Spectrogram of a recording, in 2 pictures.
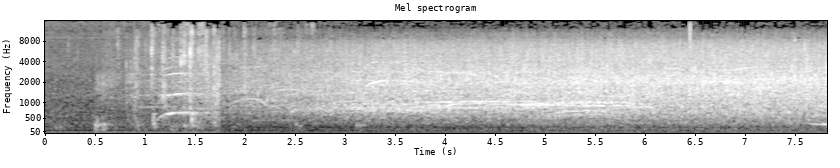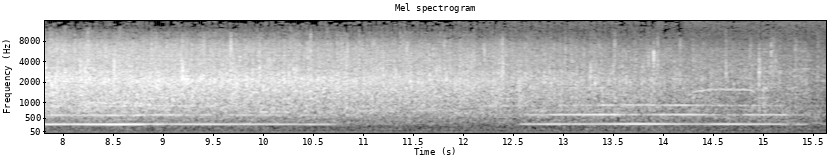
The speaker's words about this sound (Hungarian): Újabb tapsviharral köszönték meg, mondhatjuk az irgalmasság szentévének utolsó audienciáját, hiszen vasárnap bezárul ez a rendkívüli szentév.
